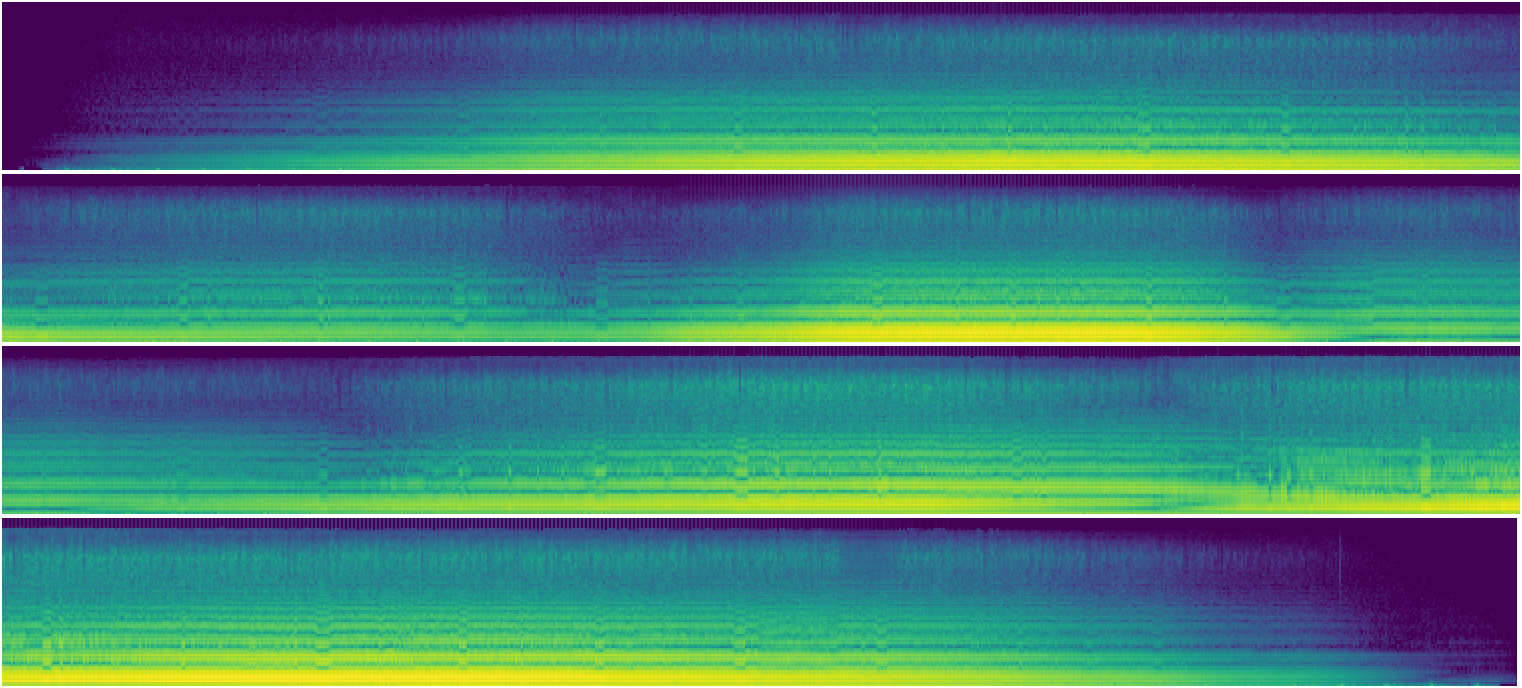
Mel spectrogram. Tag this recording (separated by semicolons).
experimental; sound-trip; sound-enigma; electronic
